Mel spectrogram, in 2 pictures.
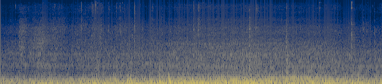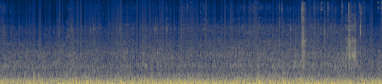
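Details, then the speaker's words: Ford truck test-driven around the block after the blown oil pump was repaired: a low, even engine rumble under road noise with no knocking or ticking. The motor sounds healthy. "I don't hear anything in the motor, which is super nice. I don't think we damaged anything crazy."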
